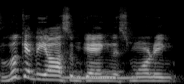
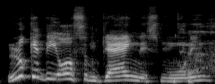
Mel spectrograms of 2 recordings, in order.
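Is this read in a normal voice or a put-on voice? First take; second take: normal; put-on. First: It is read in the reader's ordinary voice. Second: It is read in a put-on imitating voice.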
